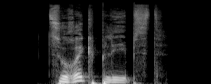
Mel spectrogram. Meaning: second-person singular dependent preterite of zurückbleiben
- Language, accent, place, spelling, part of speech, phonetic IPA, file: German, Germany, Berlin, zurückbliebst, verb, [t͡suˈʁʏkˌbliːpst], De-zurückbliebst.ogg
